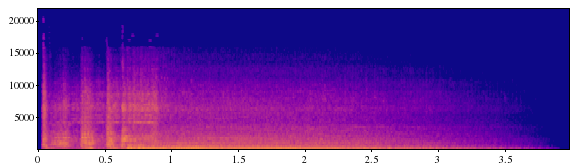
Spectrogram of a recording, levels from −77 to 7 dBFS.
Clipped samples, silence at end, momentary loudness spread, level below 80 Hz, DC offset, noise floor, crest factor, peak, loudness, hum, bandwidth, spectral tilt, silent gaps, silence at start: under 0.1%; 0.35 s; 15 LU; -30 dBFS; under 0.1%; -48 dBFS; 18 dB; -6 dBFS; -23 LUFS; none; 16.5 kHz; -4.5 dB/octave; none; 0.05 s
